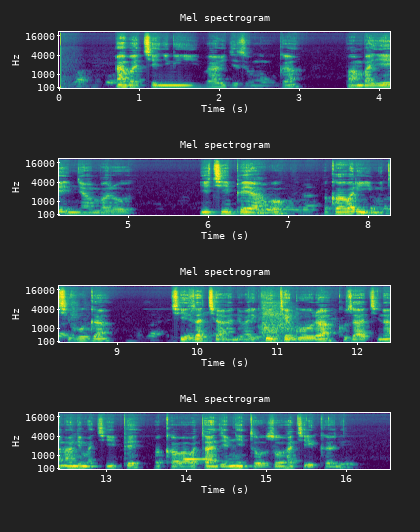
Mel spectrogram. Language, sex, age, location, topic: Kinyarwanda, male, 18-24, Nyagatare, government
